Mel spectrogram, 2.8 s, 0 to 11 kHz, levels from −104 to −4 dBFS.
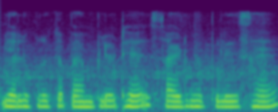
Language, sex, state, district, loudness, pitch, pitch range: Hindi, female, Uttar Pradesh, Varanasi, -25 LUFS, 165 Hz, 160-170 Hz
